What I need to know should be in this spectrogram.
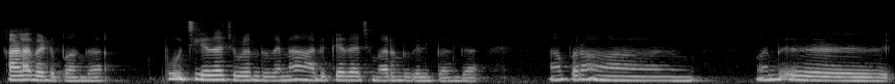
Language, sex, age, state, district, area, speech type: Tamil, female, 60+, Tamil Nadu, Tiruppur, rural, spontaneous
